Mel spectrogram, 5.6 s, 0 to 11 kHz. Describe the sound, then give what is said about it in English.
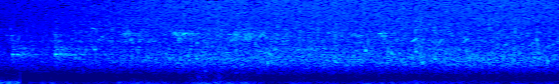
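A sparse outdoor meadow soundscape at Lincoln Meadow, Yuba Pass, California, one year after the forest was logged: a steady, soft hiss like running water fills the background, with little else; any bird or insect calls are faint and scattered. “Listen to Kraus's recording 1 year after logging.”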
